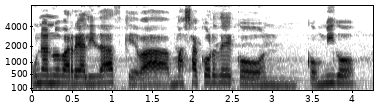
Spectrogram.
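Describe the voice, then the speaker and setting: A woman speaks very slowly over background music. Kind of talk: casual talk to camera.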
